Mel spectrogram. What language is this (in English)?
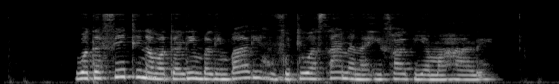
Swahili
